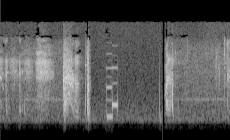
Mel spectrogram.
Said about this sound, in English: Something went down the wrong pipe there.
